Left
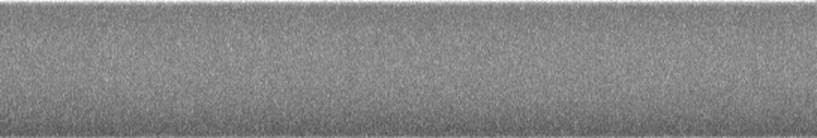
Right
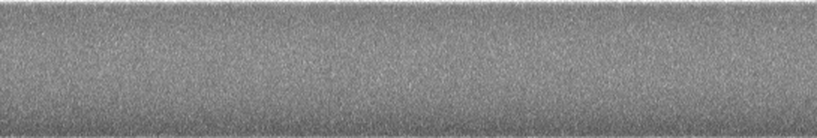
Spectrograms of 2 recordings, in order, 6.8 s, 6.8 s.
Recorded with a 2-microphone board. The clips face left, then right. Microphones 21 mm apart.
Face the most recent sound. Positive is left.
No sound to turn to.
